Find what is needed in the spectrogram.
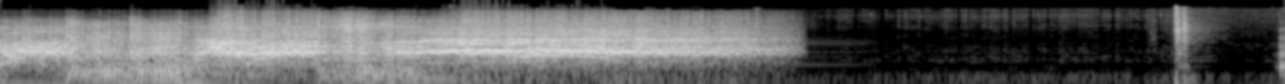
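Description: Live punk rock band playing with the crowd shouting. It cuts off abruptly about four seconds in, followed by silence and one short click near the end.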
